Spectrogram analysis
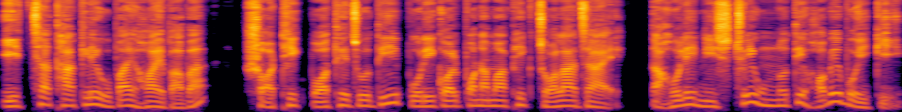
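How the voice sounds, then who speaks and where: Man as cartoon village son, young farmer, steady, earnest, slightly rough voice, dry sound. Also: mid-range voice, moderate pace, no room sound. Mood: determined. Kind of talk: cartoon dialogue.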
